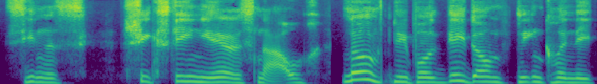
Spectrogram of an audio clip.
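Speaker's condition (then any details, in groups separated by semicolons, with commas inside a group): Cerebral palsy; body shaking 40 years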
